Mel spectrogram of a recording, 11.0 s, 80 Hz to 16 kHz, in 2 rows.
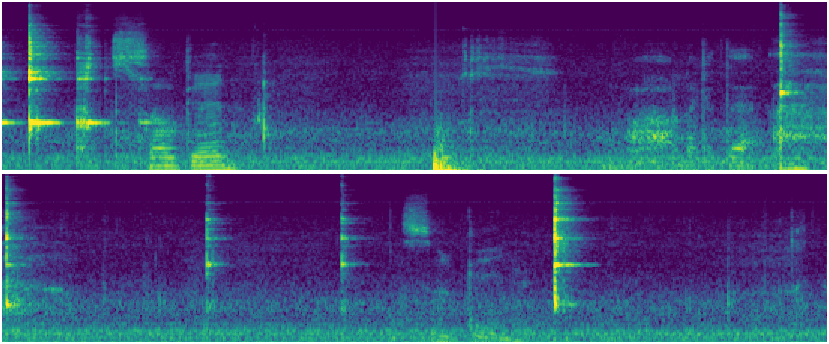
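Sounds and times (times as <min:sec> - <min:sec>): metal spoon clinking on a bowl: 0:00.0 - 0:00.8, 0:06.9 - 0:07.1, 0:07.8 - 0:08.0, 0:09.2 - 0:09.6
low steady hum: 0:00.0 - 0:11.0.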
